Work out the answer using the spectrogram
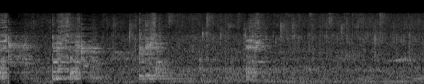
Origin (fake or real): real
